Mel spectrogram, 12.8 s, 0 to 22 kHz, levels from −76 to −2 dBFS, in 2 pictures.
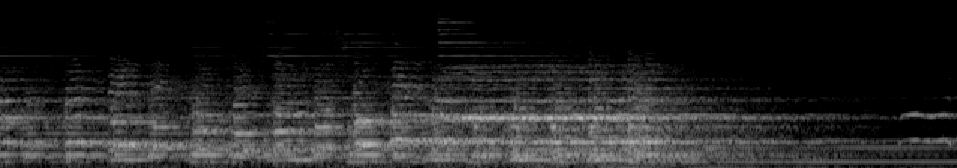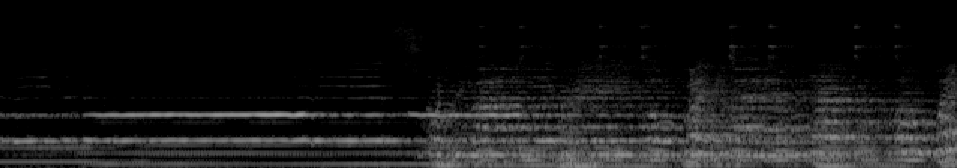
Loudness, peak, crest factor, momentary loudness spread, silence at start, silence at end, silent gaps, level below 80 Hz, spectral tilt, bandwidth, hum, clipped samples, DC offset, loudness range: -35 LUFS; -18 dBFS; 18 dB; 16 LU; 0 s; 0 s; none; -56 dBFS; -6 dB/octave; 16 kHz; none; under 0.1%; under 0.1%; 10 LU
